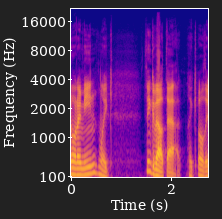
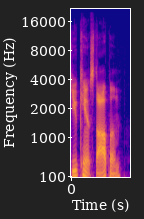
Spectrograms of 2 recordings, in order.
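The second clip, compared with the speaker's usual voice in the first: plain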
